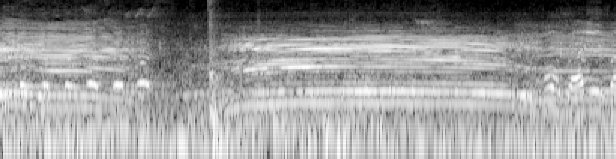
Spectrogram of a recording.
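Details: Giant cattle coming down from a truck: a wavering moo opens, then a long, steady, sustained low moo lasts about three seconds, followed by a short wobbling call at the end.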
